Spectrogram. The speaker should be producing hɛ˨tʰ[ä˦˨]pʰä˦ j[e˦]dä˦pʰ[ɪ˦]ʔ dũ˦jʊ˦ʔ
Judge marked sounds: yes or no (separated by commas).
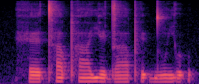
yes, no, yes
